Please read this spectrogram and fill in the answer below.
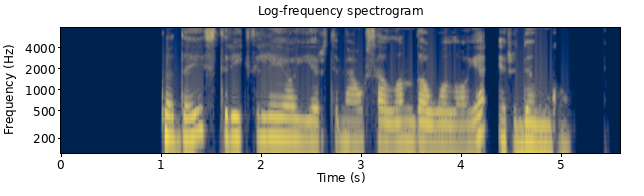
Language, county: Lithuanian, Alytus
